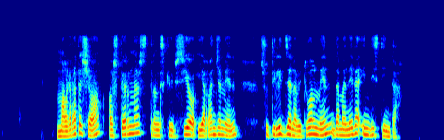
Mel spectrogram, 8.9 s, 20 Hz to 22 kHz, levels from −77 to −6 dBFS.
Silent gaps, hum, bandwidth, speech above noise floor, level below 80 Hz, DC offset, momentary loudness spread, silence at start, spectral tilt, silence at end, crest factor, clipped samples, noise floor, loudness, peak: none; none; 8.2 kHz; 61 dB; -62 dBFS; under 0.1%; 9 LU; 1.15 s; -7.5 dB/octave; 0.95 s; 18 dB; under 0.1%; -82 dBFS; -22 LUFS; -6 dBFS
